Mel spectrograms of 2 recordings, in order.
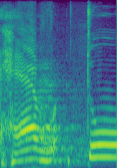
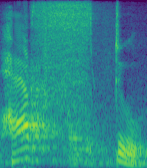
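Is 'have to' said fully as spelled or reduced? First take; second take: full; reduced. First: Both words are said fully and separately. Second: The two words blend into a reduced form. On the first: "যদিও আমরা have to লিখছি" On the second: "উচ্চারণটা কিন্তু হবে have to"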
